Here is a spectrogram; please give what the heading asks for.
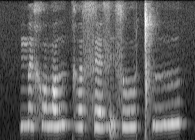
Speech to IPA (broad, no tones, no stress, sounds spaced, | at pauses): m ɛ x o lˠ ɯː ɡʱ ɐ s ɛ z ḭ s ʊː ǀʰ ɯː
